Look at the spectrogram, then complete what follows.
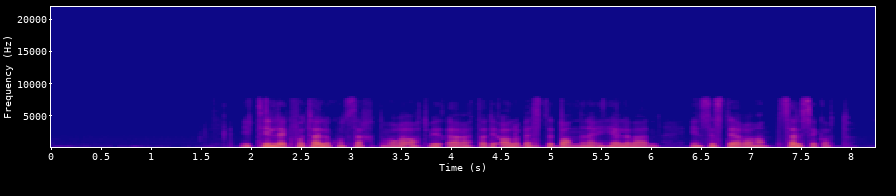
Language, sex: Norwegian, female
